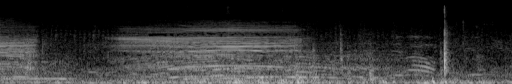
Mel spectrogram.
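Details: One long, wavering moo from giant cattle being brought down from a truck in the morning, sustained for about two seconds, then trailing lower calls, with clanks and background commotion.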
